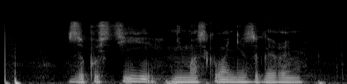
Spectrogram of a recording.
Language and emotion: Russian, neutral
